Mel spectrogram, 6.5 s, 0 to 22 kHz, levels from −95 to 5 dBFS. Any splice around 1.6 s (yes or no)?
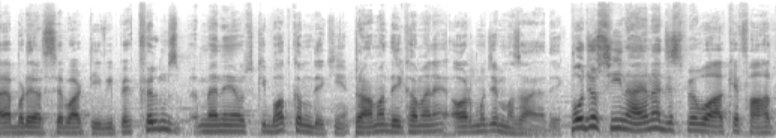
no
